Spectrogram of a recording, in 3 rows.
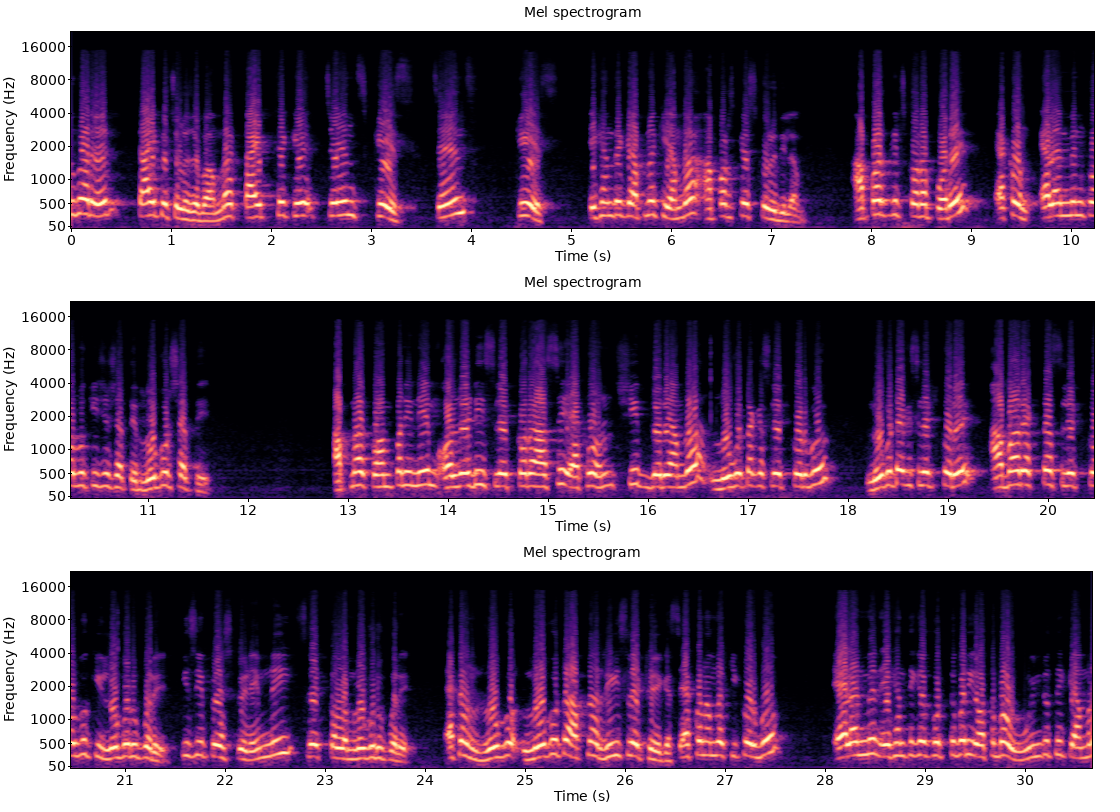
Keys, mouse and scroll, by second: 0.7 click, 6.1 click, 8.7 alt+Num_Lock, 8.7 click, 9.0-9.3 alt+scroll up 1, 16.0 shift+Num_Lock, 16.0 alt+scroll up 1, 16.6 shift+click, 20.9 click, 29.8 click.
